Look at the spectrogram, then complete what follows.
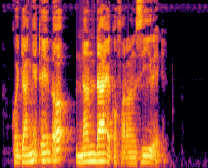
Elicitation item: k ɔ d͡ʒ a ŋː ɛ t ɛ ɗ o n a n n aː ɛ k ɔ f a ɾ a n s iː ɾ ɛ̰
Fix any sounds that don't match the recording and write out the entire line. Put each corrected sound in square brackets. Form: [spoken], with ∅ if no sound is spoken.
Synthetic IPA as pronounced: k ɔ d͡ʒ a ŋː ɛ t ɛ ɗ [ɔ] n a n [d] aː ɛ k ɔ f a ɾ a n s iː ɾ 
